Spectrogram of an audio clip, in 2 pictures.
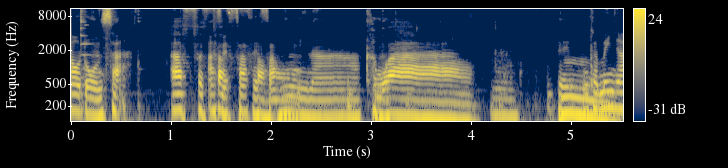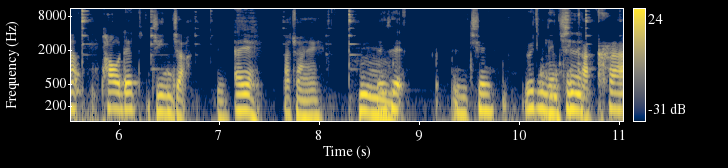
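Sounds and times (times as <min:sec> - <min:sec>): glass bowl clinking: 0:00.0 - 0:00.5.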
